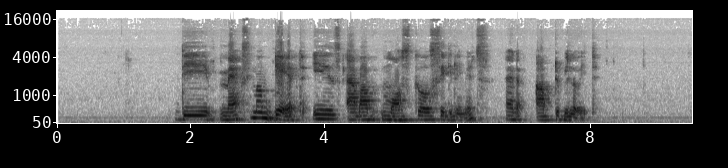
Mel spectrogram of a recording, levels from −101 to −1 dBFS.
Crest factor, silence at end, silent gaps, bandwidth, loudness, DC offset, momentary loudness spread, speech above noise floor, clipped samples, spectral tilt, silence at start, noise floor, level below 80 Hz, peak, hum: 14 dB; 1.4 s; none; 17 kHz; -12 LUFS; under 0.1%; 8 LU; 33 dB; under 0.1%; -5 dB/octave; 1.8 s; -45 dBFS; -44 dBFS; 0 dBFS; none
